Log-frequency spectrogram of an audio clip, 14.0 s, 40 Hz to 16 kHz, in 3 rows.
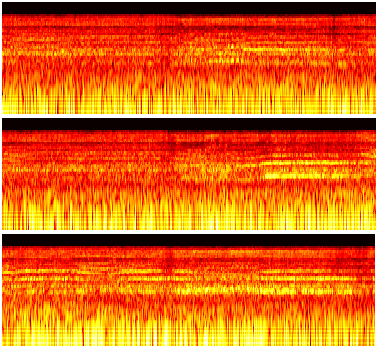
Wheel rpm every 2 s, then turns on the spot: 160, 160, 160, 170, 200, 190, 200.
none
